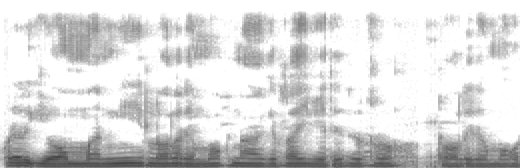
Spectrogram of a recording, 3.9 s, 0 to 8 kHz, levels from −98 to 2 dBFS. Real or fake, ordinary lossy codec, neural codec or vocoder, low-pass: fake; none; vocoder, 44.1 kHz, 128 mel bands every 256 samples, BigVGAN v2; 7.2 kHz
